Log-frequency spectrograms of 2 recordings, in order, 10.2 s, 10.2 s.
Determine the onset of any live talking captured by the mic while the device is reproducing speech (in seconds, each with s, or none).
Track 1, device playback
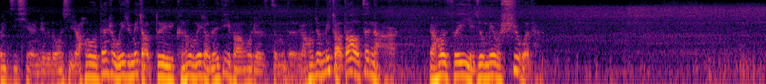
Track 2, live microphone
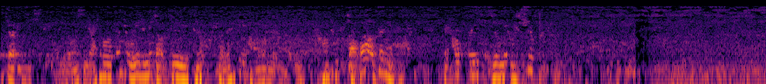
none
